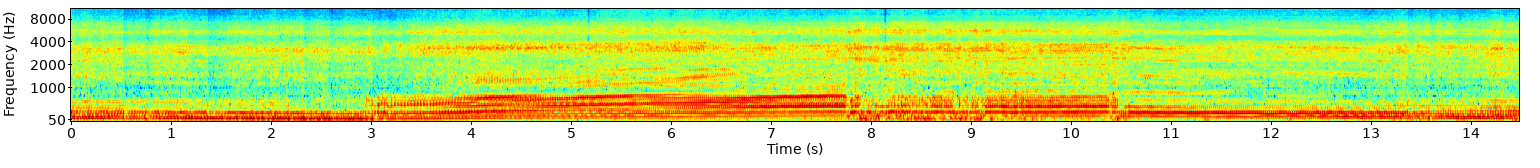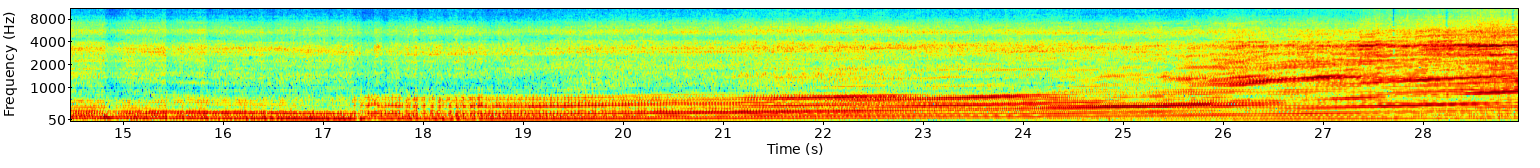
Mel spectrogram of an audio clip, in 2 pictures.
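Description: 2016 Yamaha R1's crossplane inline-four, with a cat-delete exhaust, under hard riding on track. The engine note drops in the first few seconds, climbs, breaks briefly about eight seconds in, sinks slowly, then rises again and climbs steeply near the end under full acceleration.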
